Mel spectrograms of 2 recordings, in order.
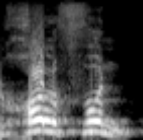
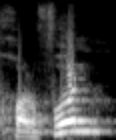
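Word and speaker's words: خَلْفٌ: Kalau Bapak bacanya sukun khalfun itu artinya alladzi yakhlufu salafahu bisyarri yang menggantikan pendahulunya dengan keburukan. Jadi bisa diartikan kalau dibacanya fatah khalaf artinya generasi yang baik lawan dari kata salaf. Kalau dibacanya khalfun artinya generasi yang buruk, penerus yang buruk, penerus yang rusak.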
